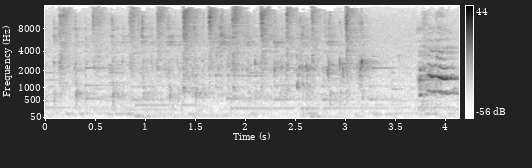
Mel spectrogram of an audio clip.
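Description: Background music with plucked guitar notes; a short voiced exclamation near the end.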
